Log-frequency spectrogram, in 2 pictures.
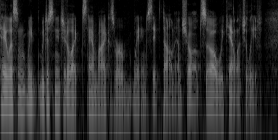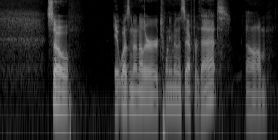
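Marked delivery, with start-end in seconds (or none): none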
